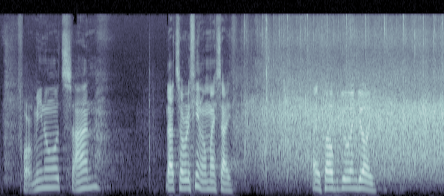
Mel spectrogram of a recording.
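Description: A man speaks loudly through a microphone in a large hall.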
